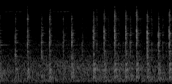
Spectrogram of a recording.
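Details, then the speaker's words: Chery QQ brake caliper with play, rocked by hand: quick, sharp metallic clicks about eight a second, a knock felt in the steering wheel, more likely with non-original pads lacking the metal shim. "aqui ó ó e faz um barulho enorme é por quê que acontece geralmente é mais fácil dar esse barulho quando você não usa a pastilha original"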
